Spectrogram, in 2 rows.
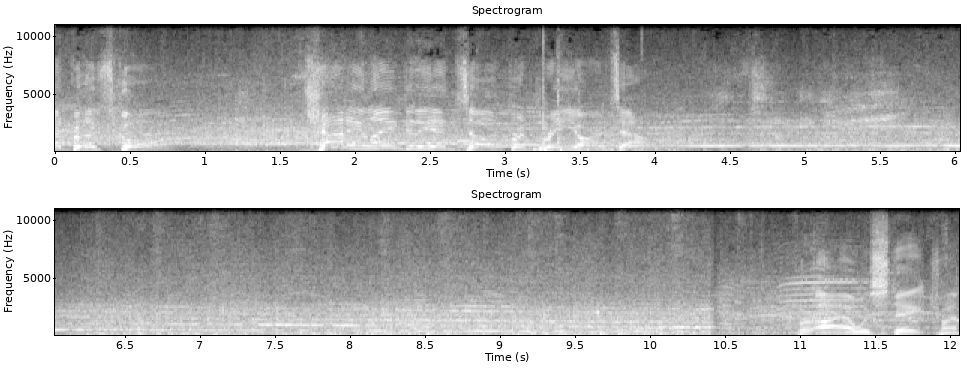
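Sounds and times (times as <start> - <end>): crowd noise: 0.0 - 12.0
stadium siren falling tone: 2.3 - 10.5.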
